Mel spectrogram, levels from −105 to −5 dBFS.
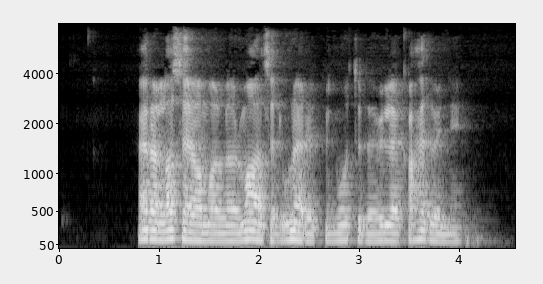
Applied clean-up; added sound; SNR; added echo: none; none; none; reverberation time 0.3 s.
